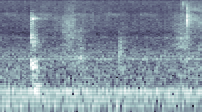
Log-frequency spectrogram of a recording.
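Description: Near silence with a few faint clicks, the clearest about a third of a second in: plastic clothes hangers knocking on a metal clothes rail as a garment is handled and hung up.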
